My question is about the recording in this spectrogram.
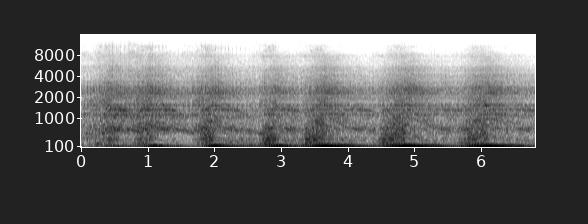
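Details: Daewoo Lanos engine, knock said louder when hot than cold: revved roughly once a second, a dull knock rides each rev rise; crankshaft knock suspected, not confirmed.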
